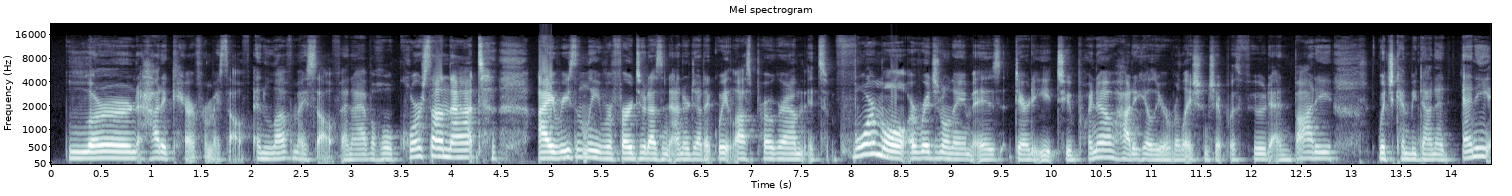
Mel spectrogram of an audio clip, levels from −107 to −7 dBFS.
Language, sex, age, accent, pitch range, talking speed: English, female, 20-39, American, 150-180 Hz, 215 wpm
